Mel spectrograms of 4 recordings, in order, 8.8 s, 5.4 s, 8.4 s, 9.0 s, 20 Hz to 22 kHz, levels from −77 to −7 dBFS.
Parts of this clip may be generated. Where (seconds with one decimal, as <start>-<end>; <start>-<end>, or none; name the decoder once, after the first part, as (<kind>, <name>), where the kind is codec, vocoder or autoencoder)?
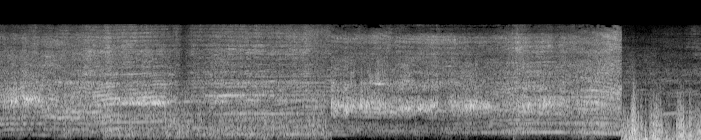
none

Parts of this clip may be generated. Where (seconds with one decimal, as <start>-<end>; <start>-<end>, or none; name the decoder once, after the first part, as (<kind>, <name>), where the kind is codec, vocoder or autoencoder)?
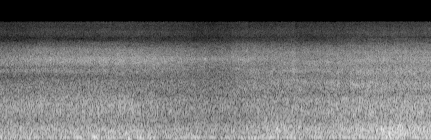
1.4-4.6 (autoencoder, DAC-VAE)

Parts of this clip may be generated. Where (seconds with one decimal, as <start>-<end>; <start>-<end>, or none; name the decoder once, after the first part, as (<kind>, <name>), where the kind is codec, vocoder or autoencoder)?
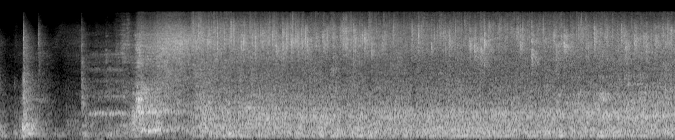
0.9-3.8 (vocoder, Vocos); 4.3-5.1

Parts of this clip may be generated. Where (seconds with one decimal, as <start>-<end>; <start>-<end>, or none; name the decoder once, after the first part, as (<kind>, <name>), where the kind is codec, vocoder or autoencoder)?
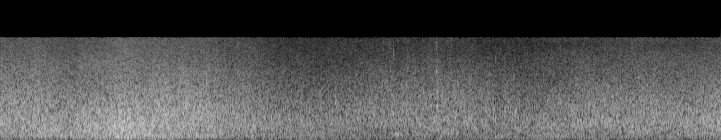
none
